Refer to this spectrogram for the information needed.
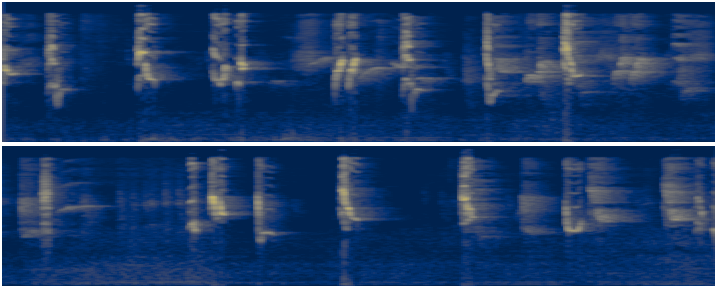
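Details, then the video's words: Lively gacor song of a lesser green leafbird, offered as tutor material for the tembakan style: bursts of piercing chips and slurred whistles separated by short gaps, with faint low background rumble. "Cucak Kombo Gacor Mentalan Pas Untuk Masteran Burung Isian Tembakan"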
